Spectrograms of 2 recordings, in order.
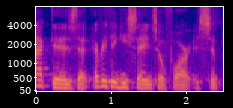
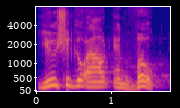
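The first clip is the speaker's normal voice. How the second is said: emphatic appeal; 5 dB louder than usual. Real, not acted. Candidate urging voters to vote, emphatic and raised. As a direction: urge it forcefully, stressing key words loudly.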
